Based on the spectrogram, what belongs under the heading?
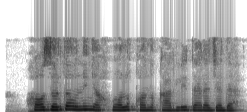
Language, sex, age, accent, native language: Uzbek, female, under 19, Andijon, Uzbek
